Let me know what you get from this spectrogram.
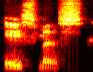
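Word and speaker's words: Abmas: the same guard Max acemus spelled a b m a s and it's pronounced asmus uh but they actually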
